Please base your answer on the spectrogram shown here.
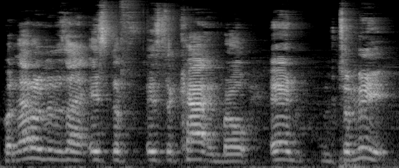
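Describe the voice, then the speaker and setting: A man of Dominican heritage co-hosting a podcast in loud, swearing, laughing banter. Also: sits high, fairly even intonation, moderate pace, roomy sound, poor audio. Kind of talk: casual chat.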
